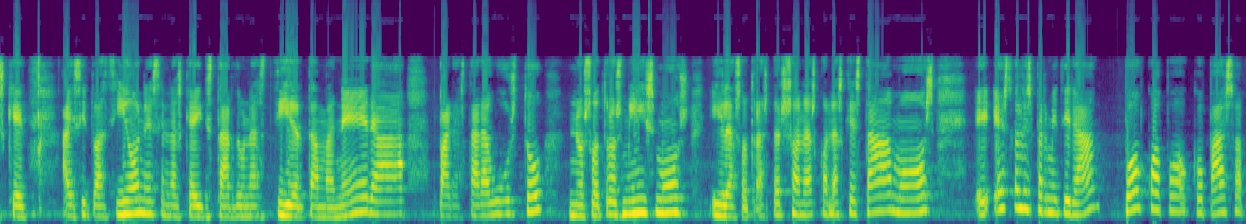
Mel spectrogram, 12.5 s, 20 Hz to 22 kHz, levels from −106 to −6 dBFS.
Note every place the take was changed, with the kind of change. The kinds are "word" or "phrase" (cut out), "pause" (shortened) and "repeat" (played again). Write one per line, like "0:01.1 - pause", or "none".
0:02.1 - word
0:11.2 - word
